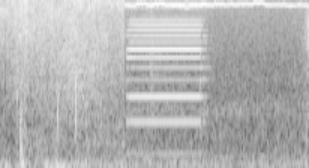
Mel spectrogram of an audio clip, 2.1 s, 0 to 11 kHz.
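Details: MacBook Pro A1286 at power-on: a single beep repeating every five seconds, the RAM error warning; both RAM modules tested good, fault traced to the second RAM slot on the logic board.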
